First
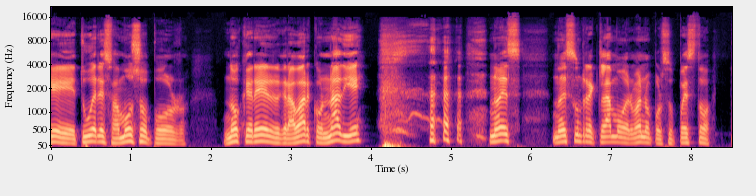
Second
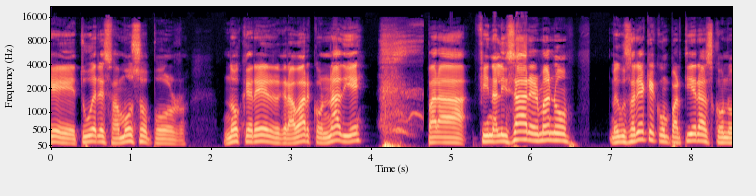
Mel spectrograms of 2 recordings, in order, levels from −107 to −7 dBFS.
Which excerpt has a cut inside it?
second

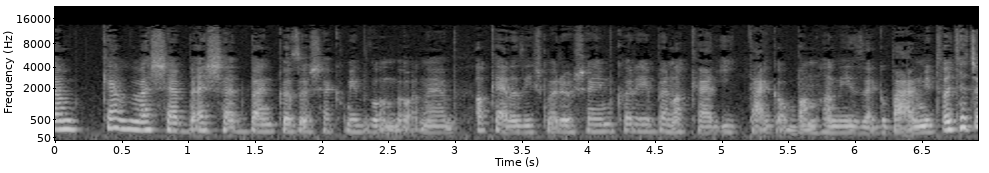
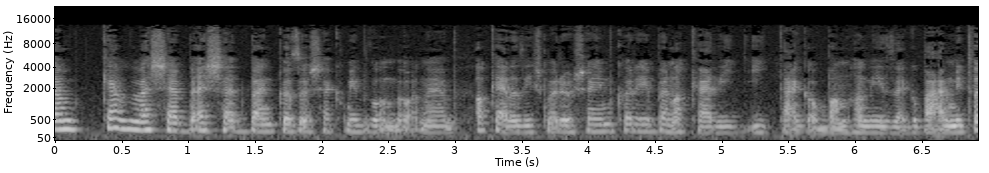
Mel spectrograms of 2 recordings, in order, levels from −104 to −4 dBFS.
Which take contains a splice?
first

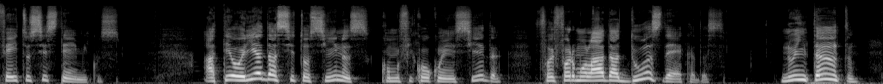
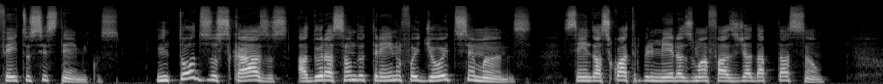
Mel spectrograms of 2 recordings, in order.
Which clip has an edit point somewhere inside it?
second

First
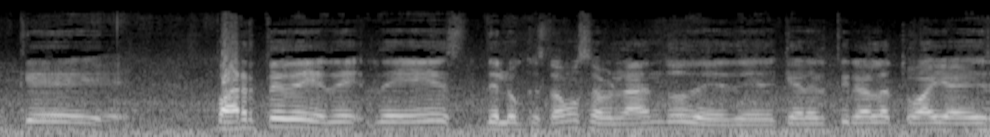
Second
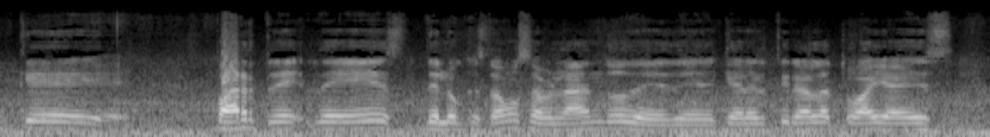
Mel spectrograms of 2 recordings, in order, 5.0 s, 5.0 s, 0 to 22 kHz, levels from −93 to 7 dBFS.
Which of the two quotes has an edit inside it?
second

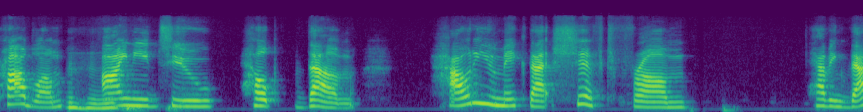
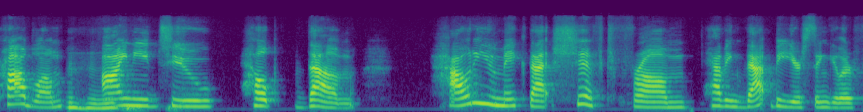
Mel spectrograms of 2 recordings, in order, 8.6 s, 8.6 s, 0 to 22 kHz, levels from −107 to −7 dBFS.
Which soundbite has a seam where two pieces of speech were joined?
second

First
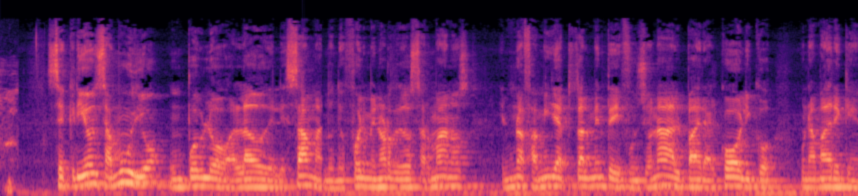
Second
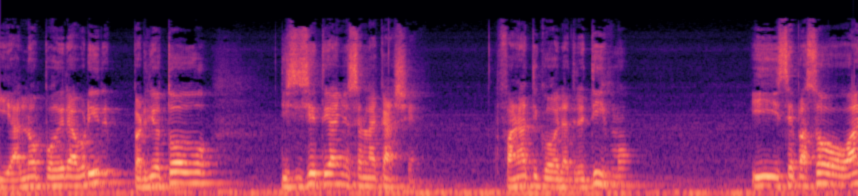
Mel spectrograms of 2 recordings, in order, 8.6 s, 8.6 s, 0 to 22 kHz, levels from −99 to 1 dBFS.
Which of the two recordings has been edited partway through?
first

